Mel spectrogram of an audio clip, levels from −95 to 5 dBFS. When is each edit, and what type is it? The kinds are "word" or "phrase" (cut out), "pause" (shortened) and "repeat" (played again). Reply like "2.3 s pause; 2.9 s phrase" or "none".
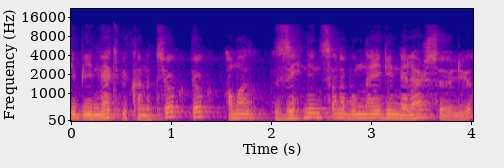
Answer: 1.2 s repeat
